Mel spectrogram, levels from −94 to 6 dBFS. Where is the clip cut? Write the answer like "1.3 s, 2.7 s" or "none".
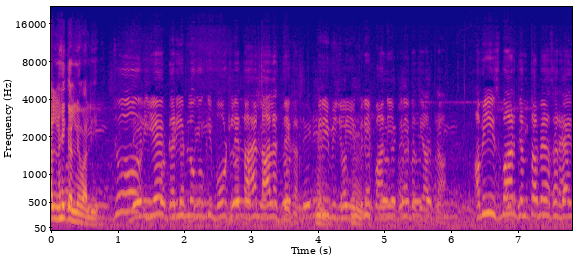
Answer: none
